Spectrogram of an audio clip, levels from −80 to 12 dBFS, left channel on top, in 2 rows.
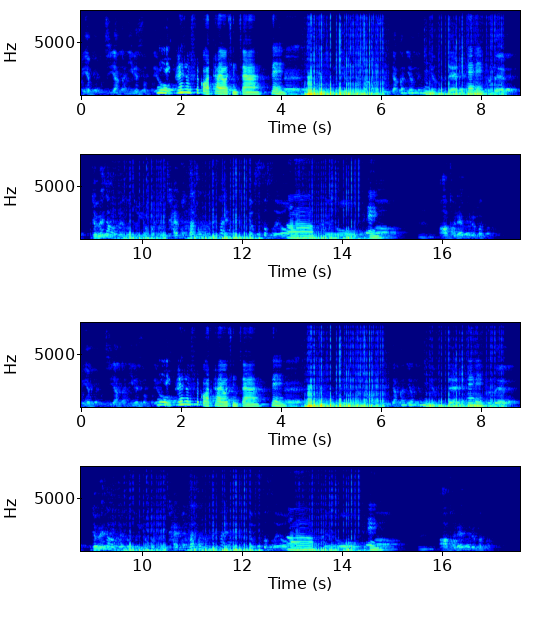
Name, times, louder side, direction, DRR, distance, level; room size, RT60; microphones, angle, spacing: voice 1, 0.0-1.8 4.0-7.6 8.1-8.5 9.0-11.8 12.1-13.1 13.6-15.0 15.5-16.8, equal, 75° left, 0 dB, 6.8 m, -47 dB
voice 2, 1.5-4.1 6.5-7.1 7.7-8.1 12.9-13.5 14.5-14.8, left 2 dB, 35° left, 7 dB, 1.1 m, -35 dB
sound 1, 4.1-6.1 6.9-8.5 9.4-10.5 10.9-12.4 13.0-14.8, equal, 15° left, 1.0 m, -33 dB
28.5 x 22.0 x 6.1 m, 0.78 s
head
